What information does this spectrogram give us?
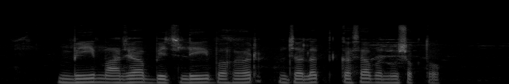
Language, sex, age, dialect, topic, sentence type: Marathi, male, 25-30, Standard Marathi, agriculture, question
